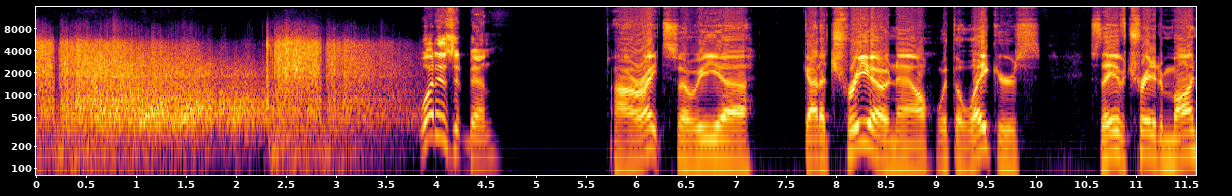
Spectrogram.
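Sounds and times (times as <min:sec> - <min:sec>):
bomb explosion sound effect: 0:00.0 - 0:04.0
speech: 0:03.8 - 0:04.7, 0:05.7 - 0:11.6.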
